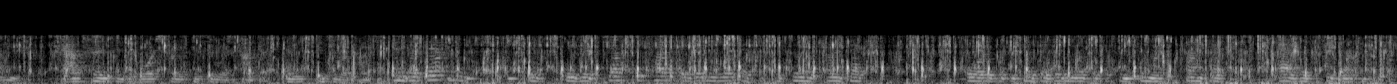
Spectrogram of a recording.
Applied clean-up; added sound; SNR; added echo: none; Dog; -5 dB; reverberation time 0.3 s.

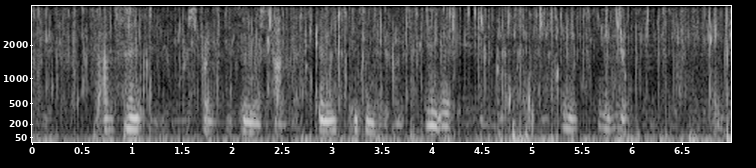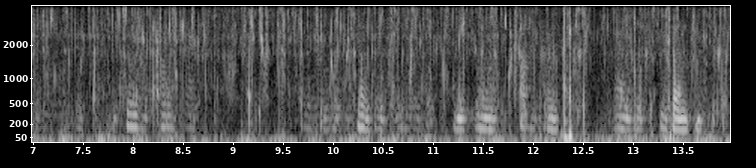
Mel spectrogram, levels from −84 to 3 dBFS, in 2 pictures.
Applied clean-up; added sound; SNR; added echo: neural separator model SepFormer WHAMR!.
